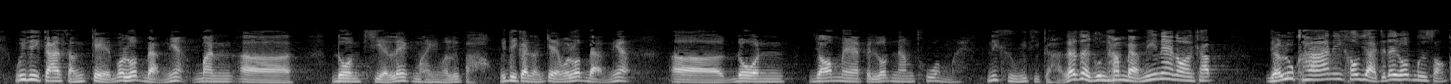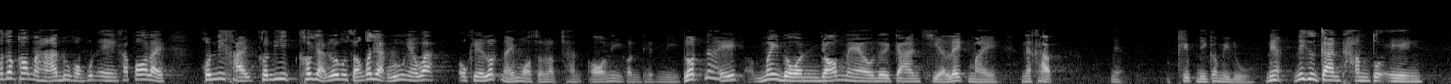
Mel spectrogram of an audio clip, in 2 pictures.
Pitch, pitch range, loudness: 160 Hz, 130-205 Hz, -19 LUFS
